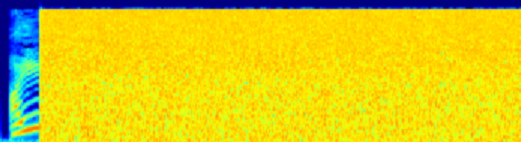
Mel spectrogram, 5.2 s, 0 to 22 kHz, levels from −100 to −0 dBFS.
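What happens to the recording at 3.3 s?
At 3.3 s the reader is assembling each sample from the wrong bytes, a fault that runs from 0.39 s to the end of the clip. Because the bytes are misaligned or swapped, the rapidly changing low-order bits land in the most significant position of every value. The speech is replaced by loud, hissing white noise on its louder sounds.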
